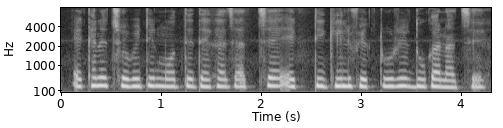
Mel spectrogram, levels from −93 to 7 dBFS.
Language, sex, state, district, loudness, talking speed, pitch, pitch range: Bengali, female, Tripura, Dhalai, -14 LUFS, 140 wpm, 260 Hz, 250-270 Hz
